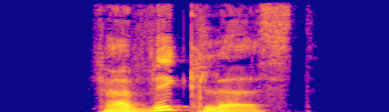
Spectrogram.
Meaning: second-person singular subjunctive I of verwickeln
- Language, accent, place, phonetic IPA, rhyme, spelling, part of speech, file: German, Germany, Berlin, [fɛɐ̯ˈvɪkləst], -ɪkləst, verwicklest, verb, De-verwicklest.ogg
